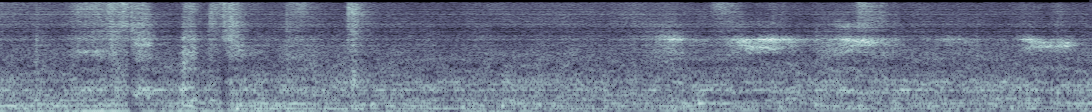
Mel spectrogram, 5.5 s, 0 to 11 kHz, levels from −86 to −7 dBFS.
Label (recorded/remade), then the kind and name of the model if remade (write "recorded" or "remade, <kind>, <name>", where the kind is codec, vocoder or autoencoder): remade, codec, SNAC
